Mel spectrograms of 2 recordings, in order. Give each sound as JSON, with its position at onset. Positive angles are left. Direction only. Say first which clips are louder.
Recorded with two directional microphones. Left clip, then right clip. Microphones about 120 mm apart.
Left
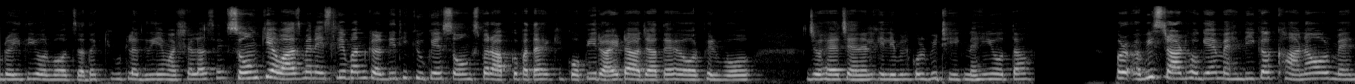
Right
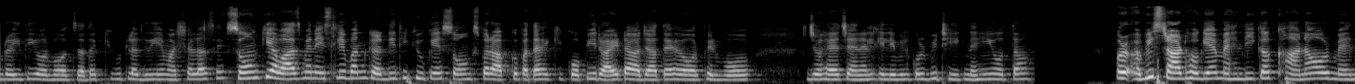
{"t": 0.0, "sound": "a woman's voice", "louder": "right 3 dB", "side_deg": -35}
{"t": 11.1, "sound": "a woman's voice", "louder": "right 8 dB", "side_deg": -90}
